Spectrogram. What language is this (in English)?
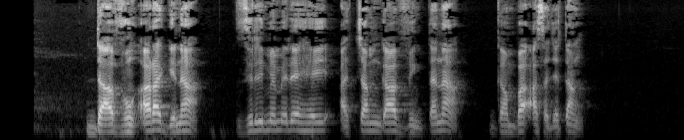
South Giziga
